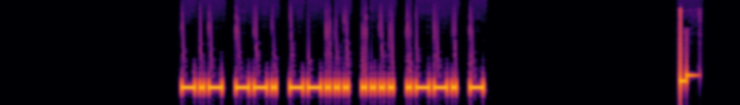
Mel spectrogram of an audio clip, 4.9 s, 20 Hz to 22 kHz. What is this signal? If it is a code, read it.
Morse code, heard as a keyed tone, about 40 wpm, 700 Hz. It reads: KG7HPT
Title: USA Call Signs - 3x Character Spacing - 40wpm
